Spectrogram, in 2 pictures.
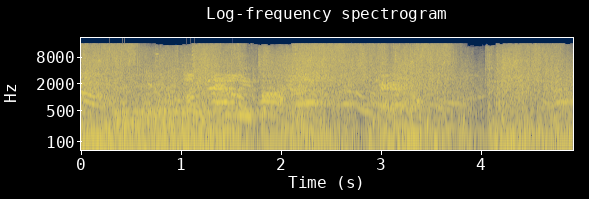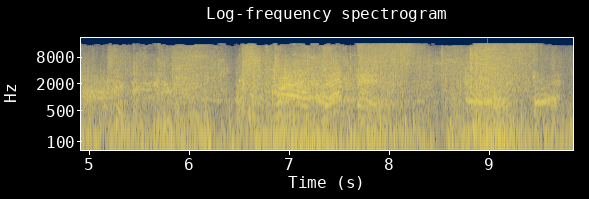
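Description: Shotgun blasts boom loudly.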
